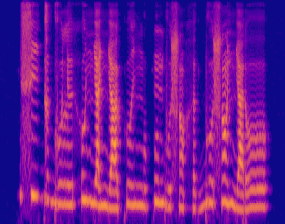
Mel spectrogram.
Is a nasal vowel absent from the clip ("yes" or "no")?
no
